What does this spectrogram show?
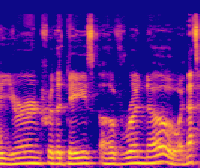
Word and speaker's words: Renault: you uh I yearn for the days of Renault and that's how it's pronounced by the way it's not pronounced Renault it's fren so Rena is a good brand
